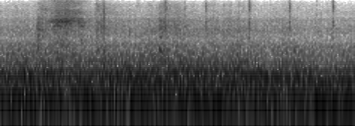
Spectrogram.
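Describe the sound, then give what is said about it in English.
A steady, loud low rumble of car noise fills the whole stretch, like an engine and road drone, with faint light ticks recurring over it. No one speaks. “What was that? Was that my car?”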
